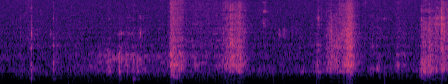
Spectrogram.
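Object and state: Kinetic sand.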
